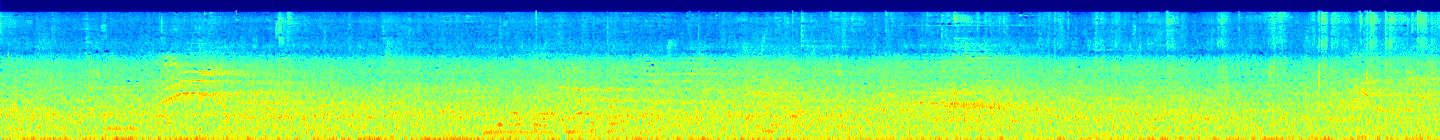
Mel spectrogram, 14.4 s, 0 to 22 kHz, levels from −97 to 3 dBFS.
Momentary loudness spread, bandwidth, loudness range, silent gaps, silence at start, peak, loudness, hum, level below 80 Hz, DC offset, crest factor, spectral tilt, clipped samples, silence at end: 4 LU; 16.5 kHz; 2 LU; none; 0 s; -6 dBFS; -23 LUFS; none; -32 dBFS; under 0.1%; 18 dB; -4.5 dB/octave; under 0.1%; 0 s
